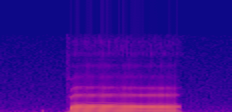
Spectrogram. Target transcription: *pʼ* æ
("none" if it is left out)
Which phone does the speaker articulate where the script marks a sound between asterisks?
p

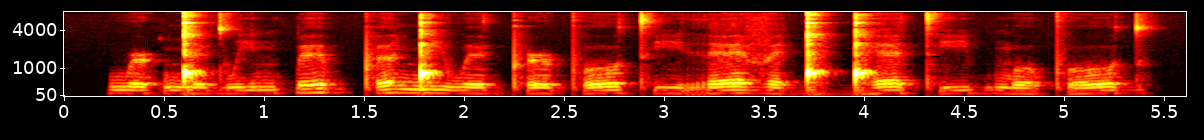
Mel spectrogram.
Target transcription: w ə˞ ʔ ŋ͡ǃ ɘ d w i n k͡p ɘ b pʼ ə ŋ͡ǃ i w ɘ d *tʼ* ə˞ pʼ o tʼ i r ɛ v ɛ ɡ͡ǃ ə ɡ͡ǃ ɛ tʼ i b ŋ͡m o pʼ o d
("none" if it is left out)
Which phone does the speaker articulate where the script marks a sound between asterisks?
pʼ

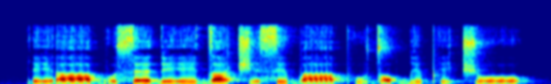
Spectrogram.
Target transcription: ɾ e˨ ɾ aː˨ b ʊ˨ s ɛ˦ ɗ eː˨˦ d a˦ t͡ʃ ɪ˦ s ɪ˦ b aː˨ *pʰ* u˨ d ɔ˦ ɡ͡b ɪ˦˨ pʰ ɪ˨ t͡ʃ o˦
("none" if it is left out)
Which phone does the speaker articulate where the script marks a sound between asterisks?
pʰ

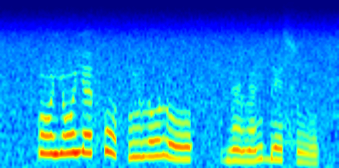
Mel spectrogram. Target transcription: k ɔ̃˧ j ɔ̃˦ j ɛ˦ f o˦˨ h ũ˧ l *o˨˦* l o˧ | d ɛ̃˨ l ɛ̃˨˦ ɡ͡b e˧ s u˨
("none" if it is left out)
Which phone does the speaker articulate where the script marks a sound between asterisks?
o˦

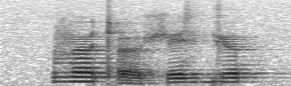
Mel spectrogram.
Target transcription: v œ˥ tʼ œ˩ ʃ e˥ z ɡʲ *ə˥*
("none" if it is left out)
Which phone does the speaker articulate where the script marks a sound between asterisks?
ə˥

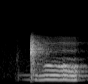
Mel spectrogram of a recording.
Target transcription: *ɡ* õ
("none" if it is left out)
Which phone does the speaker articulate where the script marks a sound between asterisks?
ɡ͡ǁ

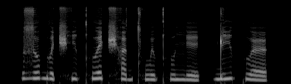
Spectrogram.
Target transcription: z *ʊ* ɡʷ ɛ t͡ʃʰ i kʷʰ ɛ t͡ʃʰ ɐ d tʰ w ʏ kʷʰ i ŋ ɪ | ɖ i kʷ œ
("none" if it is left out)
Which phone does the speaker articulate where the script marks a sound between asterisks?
ʊ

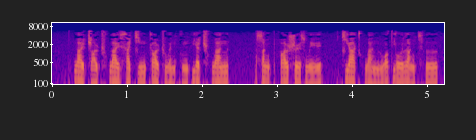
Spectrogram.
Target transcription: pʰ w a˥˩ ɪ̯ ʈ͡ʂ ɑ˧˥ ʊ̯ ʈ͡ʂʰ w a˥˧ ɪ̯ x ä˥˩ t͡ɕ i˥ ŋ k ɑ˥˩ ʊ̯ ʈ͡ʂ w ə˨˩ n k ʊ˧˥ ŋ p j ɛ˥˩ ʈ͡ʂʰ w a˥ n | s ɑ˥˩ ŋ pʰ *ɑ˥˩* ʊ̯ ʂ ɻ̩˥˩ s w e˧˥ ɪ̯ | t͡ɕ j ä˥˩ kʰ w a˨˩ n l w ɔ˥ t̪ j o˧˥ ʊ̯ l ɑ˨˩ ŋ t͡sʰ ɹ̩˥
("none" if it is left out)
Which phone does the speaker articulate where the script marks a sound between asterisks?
ɑ˥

